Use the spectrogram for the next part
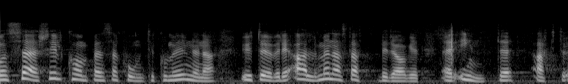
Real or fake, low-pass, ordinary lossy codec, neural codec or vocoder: real; 7.2 kHz; none; none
